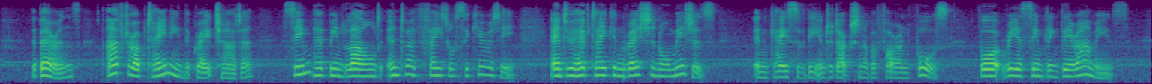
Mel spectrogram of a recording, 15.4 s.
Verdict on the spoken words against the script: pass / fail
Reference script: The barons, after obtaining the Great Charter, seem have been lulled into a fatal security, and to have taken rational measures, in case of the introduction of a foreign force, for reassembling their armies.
pass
